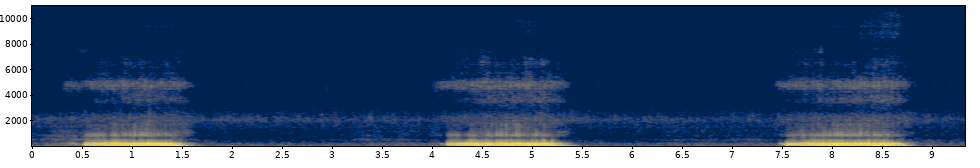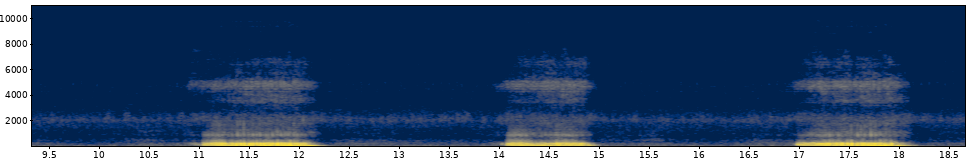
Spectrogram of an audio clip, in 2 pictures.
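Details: Adult male partner asleep: regular low rumbling snores on each in-breath, about 18 a minute, with quiet pauses between; steady sleep snoring.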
